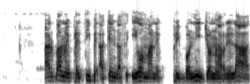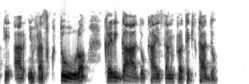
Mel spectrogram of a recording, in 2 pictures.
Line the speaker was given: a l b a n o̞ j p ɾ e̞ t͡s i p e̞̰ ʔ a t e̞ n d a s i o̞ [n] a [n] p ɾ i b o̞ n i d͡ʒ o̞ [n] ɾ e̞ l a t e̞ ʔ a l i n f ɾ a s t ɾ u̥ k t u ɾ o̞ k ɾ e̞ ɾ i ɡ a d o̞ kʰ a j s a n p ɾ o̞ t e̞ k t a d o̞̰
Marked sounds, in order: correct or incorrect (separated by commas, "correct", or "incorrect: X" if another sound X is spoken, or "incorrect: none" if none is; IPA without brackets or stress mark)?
incorrect: m, correct, correct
